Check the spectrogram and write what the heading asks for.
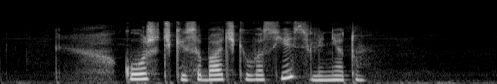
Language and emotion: Russian, neutral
